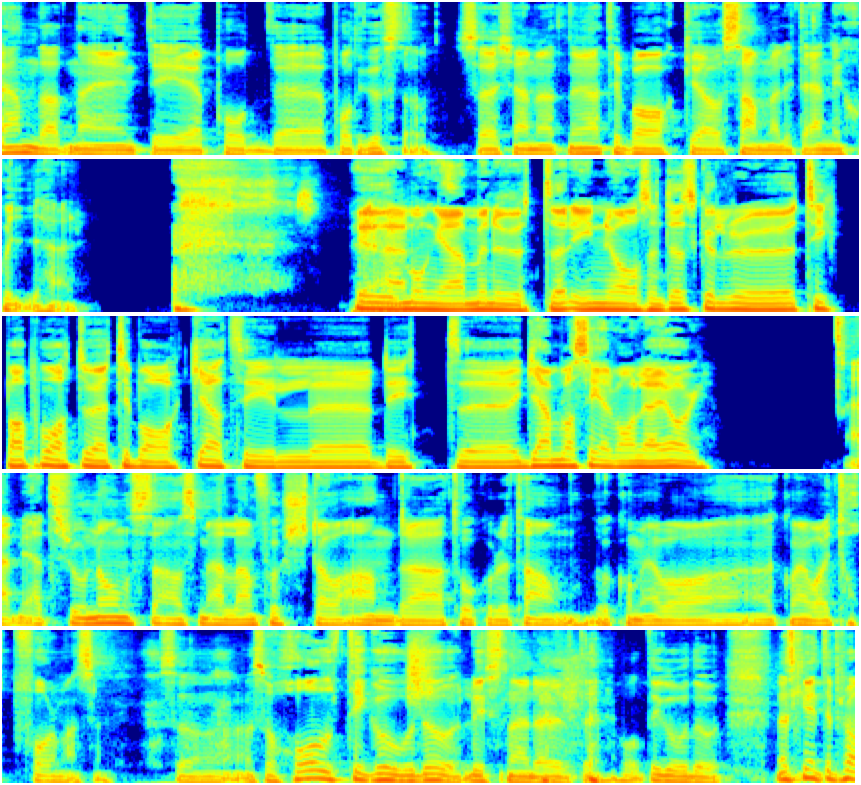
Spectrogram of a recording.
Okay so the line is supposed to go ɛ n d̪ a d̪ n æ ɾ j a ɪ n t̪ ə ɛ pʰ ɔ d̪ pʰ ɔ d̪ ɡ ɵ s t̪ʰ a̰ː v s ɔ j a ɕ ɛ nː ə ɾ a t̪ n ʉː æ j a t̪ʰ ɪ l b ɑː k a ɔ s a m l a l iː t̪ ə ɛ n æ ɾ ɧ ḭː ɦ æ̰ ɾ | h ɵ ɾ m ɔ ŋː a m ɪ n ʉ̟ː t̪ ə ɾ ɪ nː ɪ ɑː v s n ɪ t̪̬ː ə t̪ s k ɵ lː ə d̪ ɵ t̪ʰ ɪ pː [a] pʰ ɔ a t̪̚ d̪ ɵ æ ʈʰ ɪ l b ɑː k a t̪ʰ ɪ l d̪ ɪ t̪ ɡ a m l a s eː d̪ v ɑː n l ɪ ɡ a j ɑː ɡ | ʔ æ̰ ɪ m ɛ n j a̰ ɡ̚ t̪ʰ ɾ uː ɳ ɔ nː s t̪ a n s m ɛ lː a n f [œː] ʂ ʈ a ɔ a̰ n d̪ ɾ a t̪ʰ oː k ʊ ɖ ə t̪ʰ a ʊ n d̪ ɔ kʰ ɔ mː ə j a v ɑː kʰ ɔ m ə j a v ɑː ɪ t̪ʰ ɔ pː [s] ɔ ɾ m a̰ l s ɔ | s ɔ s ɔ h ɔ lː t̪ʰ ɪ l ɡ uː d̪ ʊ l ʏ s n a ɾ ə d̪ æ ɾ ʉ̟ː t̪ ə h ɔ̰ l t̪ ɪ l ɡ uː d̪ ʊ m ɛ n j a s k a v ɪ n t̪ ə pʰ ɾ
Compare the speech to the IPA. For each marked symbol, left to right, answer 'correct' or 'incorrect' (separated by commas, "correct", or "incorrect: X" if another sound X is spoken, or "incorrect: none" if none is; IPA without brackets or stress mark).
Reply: correct, incorrect: œ, incorrect: f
